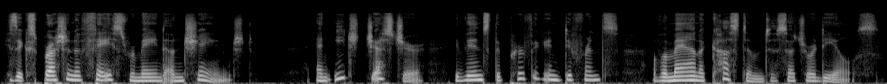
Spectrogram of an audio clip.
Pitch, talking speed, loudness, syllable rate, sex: 190 Hz, 135 wpm, -23 LUFS, 5.2 syllables/s, female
